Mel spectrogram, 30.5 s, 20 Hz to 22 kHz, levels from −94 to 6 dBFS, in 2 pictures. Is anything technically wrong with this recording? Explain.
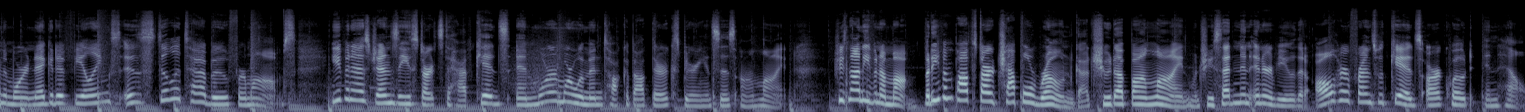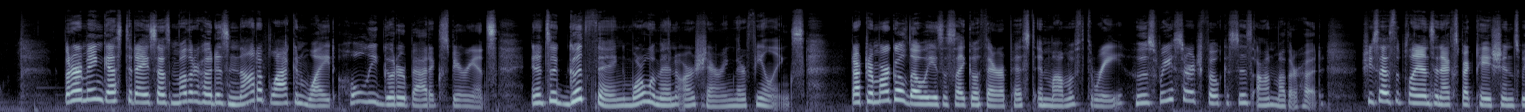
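No, there are no technical faults to report here.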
